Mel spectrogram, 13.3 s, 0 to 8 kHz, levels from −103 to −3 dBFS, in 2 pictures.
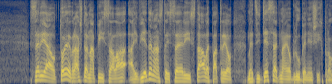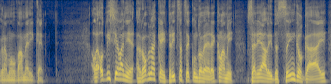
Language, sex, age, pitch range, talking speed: Slovak, male, 40-59, 100-145 Hz, 120 wpm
